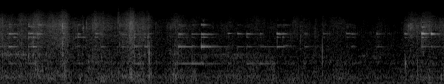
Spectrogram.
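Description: A small bell on a hunting dog's collar tinkling in short, irregular rings as the dog moves through cover, over rustling of dry brush. The rings thin out near the end.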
